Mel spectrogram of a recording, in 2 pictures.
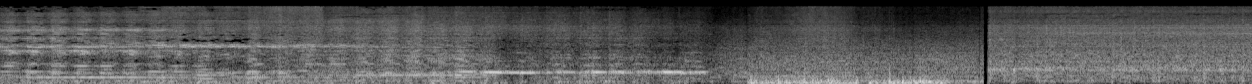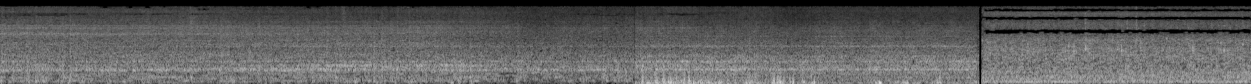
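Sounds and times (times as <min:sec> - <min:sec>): lathe machine hiss: 0:00.0 - 0:07.2, 0:09.9 - 0:22.4.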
